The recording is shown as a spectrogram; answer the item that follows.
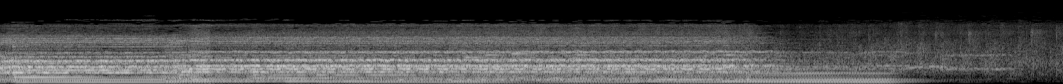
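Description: A large mixed chorus of male and female voices singing long held notes over instrumental backing, with the music ending and fading out about nine seconds in.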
